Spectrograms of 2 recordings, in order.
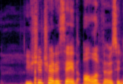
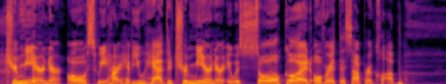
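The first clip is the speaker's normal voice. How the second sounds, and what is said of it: Put-on Midwestern accent. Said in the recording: “in your best Midwest accent”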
